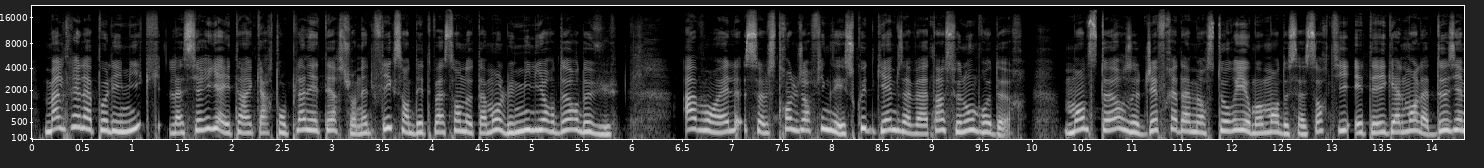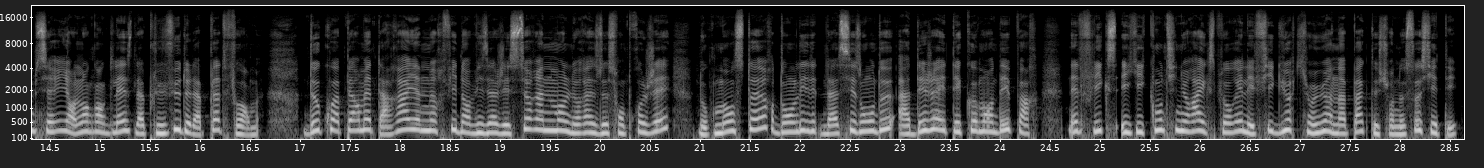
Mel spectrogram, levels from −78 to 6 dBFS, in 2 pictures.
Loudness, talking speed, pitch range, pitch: -17 LUFS, 205 wpm, 225-280 Hz, 255 Hz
